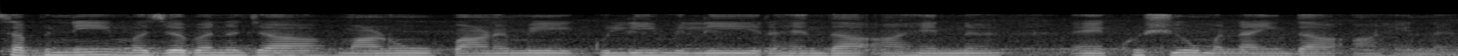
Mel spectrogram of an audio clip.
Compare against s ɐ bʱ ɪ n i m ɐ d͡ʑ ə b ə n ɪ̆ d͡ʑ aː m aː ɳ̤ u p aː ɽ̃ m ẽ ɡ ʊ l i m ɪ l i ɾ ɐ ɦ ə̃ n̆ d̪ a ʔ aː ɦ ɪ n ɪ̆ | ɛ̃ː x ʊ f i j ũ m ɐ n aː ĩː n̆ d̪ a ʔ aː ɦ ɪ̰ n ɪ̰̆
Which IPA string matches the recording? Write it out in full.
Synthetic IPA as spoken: s ɐ bʱ ɪ n i m ɐ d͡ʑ ə b ə n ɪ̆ d͡ʑ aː m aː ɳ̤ u p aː ɽ̃ m ẽ ɡ ʊ l i m ɪ l i ɾ ɐ ɦ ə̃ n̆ d̪ a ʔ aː ɦ ɪ n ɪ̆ | ɛ̃ː x ʊ ʃ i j ũ m ɐ n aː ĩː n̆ d̪ a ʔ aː ɦ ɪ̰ n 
